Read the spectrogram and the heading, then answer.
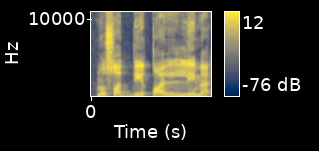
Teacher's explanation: بالحق مصدقا لام. لام has, لام is after قاف with تنوين، yes. Merge them. · Term: إدغام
